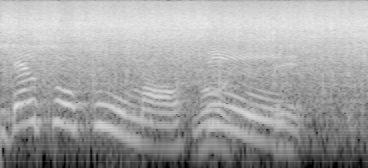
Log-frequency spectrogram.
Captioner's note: speaking Italian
